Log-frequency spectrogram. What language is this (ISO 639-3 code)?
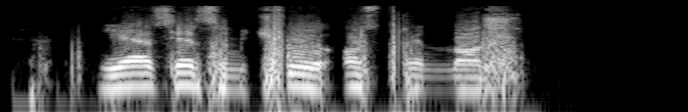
rus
